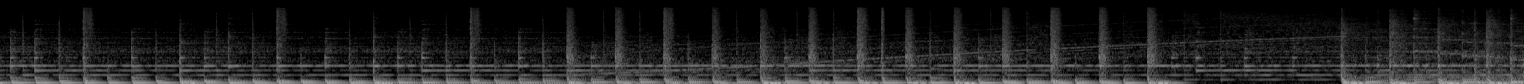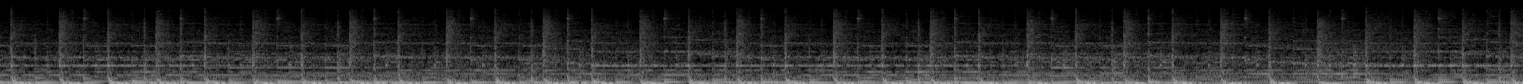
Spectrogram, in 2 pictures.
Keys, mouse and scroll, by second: 2.0 click, 3.0 space, 6.1 space, 8.3 click, 8.7 n, 9.6 z, 10.4 right click, 11.3 h, 12.8 right click, 13.6 F2, 15.9 click, 16.9 click, 18.5 click, 20.7 Tab, 21.7 a, 23.3 p, 25.9 Tab, 27.6 m.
